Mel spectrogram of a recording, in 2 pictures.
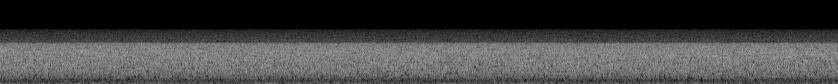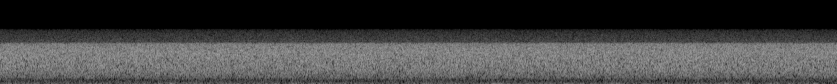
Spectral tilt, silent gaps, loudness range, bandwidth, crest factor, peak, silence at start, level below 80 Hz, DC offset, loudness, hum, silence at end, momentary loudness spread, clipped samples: -4 dB/octave; none; 0 LU; 5.4 kHz; 12 dB; -10 dBFS; 0 s; -52 dBFS; under 0.1%; -22 LUFS; none; 0 s; 0 LU; under 0.1%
